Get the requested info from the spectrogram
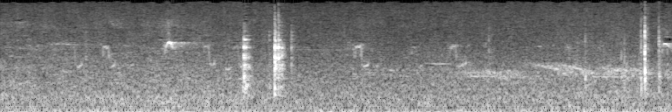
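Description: Faint outdoor ambience with a few short bird chirps and several sharp clicks, the loudest near the start and just before the end.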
